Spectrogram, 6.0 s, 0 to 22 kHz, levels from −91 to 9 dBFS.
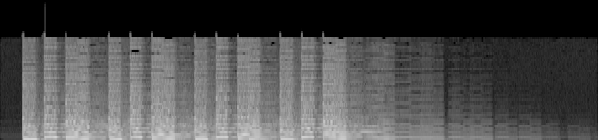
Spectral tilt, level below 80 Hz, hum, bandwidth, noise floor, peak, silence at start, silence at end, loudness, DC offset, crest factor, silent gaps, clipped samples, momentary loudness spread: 1.5 dB/octave; -78 dBFS; none; 17 kHz; -52 dBFS; 0 dBFS; 0.2 s; 1.1 s; -13 LUFS; under 0.1%; 16 dB; none; under 0.1%; 17 LU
